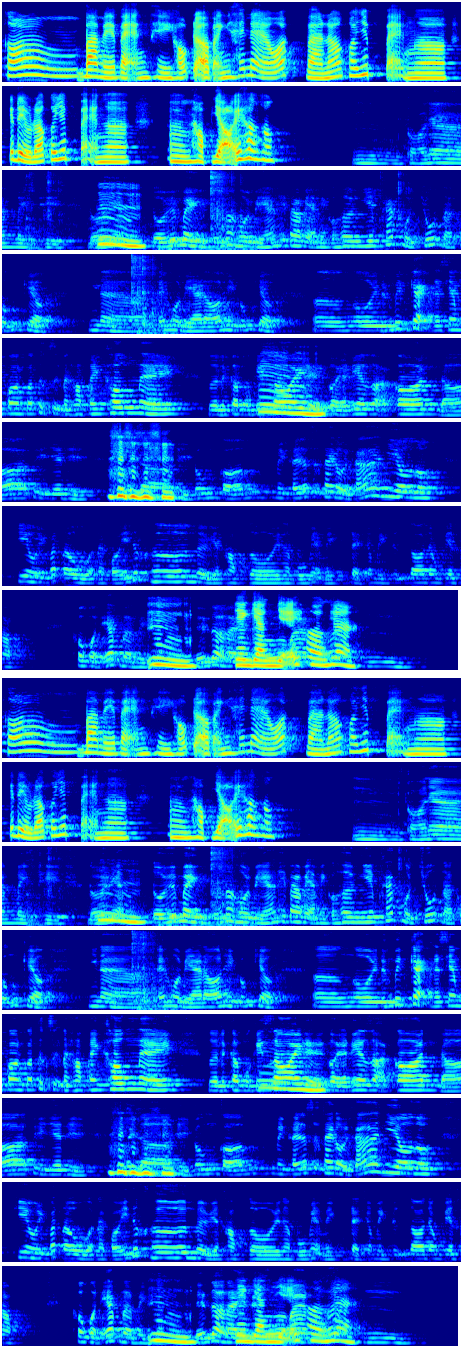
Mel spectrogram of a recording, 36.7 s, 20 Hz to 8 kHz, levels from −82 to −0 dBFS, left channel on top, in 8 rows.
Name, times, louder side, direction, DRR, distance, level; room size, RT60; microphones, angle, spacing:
voice 1, 0.0-5.9 6.3-7.3 10.1-10.6 20.9-21.6 24.0-24.7 33.6-34.1 34.5-35.7, left 5 dB, 80° left, 0.4 m, -29 dB
voice 2, 8.1-16.5 16.9-23.8 24.2-27.2 27.7-32.2 32.9-33.8 34.1-36.2, right 2 dB, 55° right, 2.1 m, -44 dB
Slam, 8.3-8.9 9.4-11.8 12.9-13.3 14.8-16.0, left 2 dB, 50° left, 4.1 m, -56 dB
19.0 x 8.9 x 5.7 m
head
